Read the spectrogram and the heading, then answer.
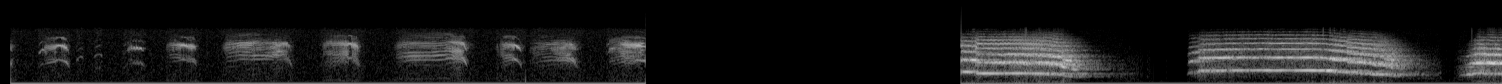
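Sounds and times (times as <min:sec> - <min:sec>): toucan calling: 0:00.1 - 0:06.5.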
